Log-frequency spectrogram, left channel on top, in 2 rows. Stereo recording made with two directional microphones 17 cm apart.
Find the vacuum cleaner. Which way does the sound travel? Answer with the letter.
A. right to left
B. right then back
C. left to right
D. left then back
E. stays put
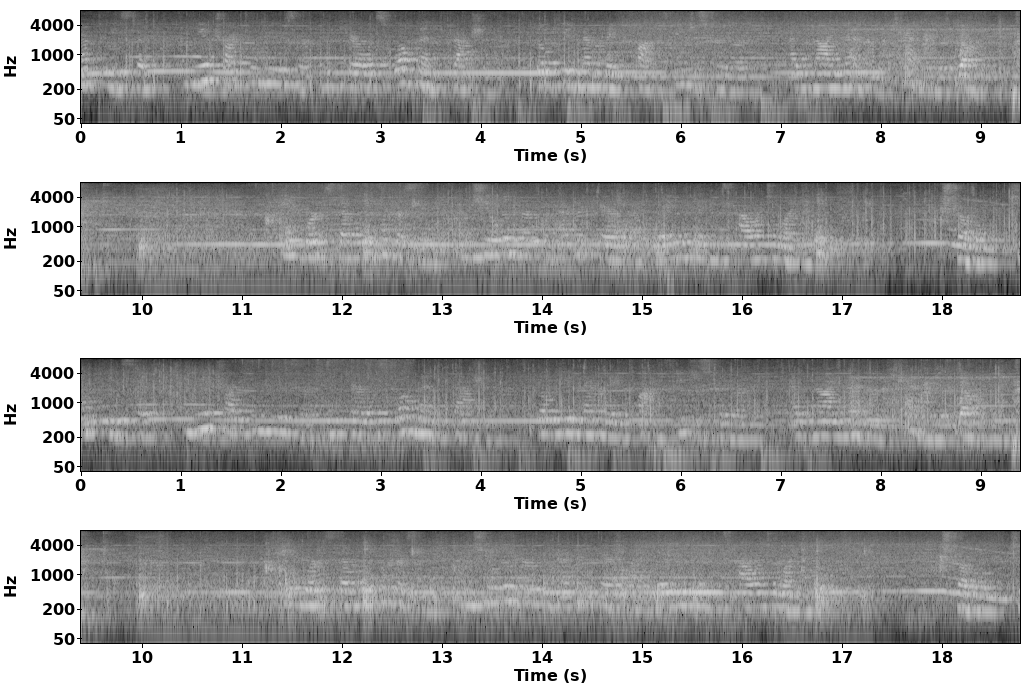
C.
